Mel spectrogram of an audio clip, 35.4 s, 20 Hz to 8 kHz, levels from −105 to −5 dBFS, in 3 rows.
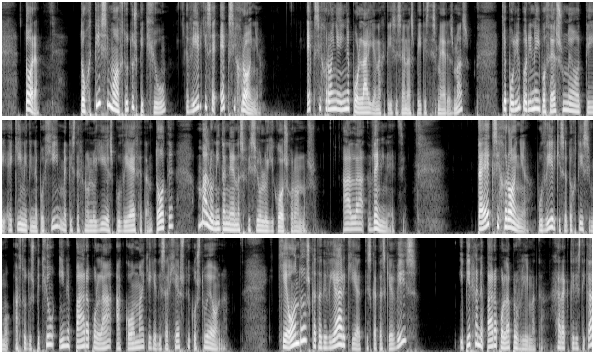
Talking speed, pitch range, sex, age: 130 wpm, 120-190 Hz, male, 30-49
